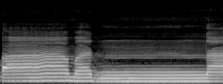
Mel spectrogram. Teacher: نون مشدد کو غنہ کریں گے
